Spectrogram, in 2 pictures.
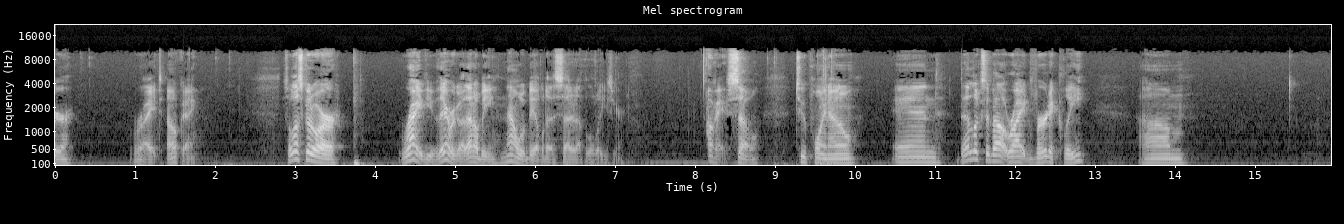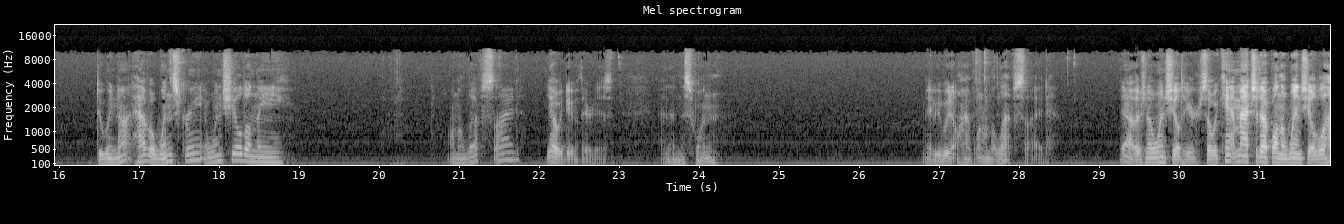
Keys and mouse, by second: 3.7 KP_3, 6.7-8.8 middle drag, 8.8 click, 17.3-21.4 middle drag, 21.4-24.7 drag, 27.4-28.6 middle drag, 28.6 click.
